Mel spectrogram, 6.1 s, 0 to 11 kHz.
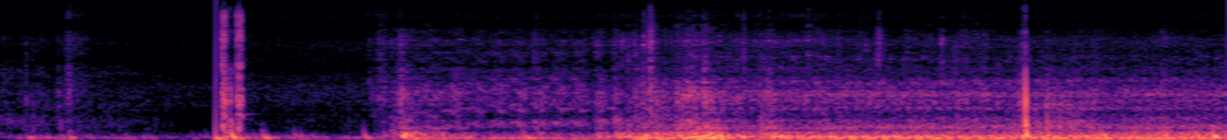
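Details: Ford OBS 7.3 diesel with crank-no-start, fuel reaching the fuel bowl, after replacing a faulty plug; few clicks, then it catches within seconds and settles into a steady low clatter; starts fine, the plug was the problem.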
